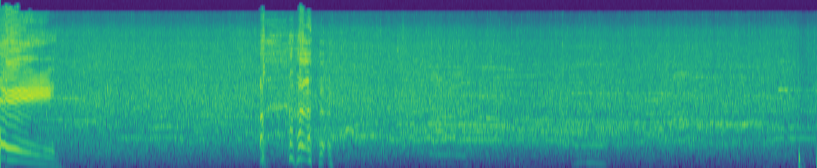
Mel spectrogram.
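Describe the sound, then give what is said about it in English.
Audience applause in a standing ovation for a guest introduction, dense continuous clapping and cheering that holds at an even level throughout. “That might be the first time I've seen a standing audience stand up more for a standing ovation. There were people jumping to get higher.”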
